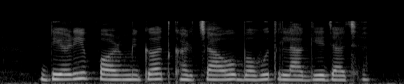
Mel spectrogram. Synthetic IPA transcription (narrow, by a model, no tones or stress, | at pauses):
ɖeɽipʰɔɾmiɡət̪kʰəɾt͡ʃaobəɦut̪laɡed͡ʒat͡ʃʰɛ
